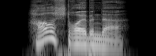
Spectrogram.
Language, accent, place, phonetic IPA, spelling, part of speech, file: German, Germany, Berlin, [ˈhaːɐ̯ˌʃtʁɔɪ̯bn̩dɐ], haarsträubender, adjective, De-haarsträubender.ogg
- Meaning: 1. comparative degree of haarsträubend 2. inflection of haarsträubend: strong/mixed nominative masculine singular 3. inflection of haarsträubend: strong genitive/dative feminine singular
